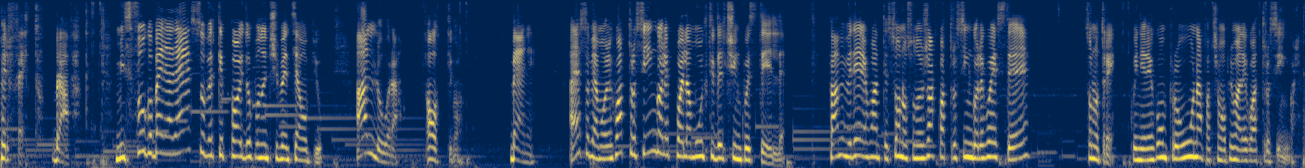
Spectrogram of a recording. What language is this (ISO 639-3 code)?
ita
